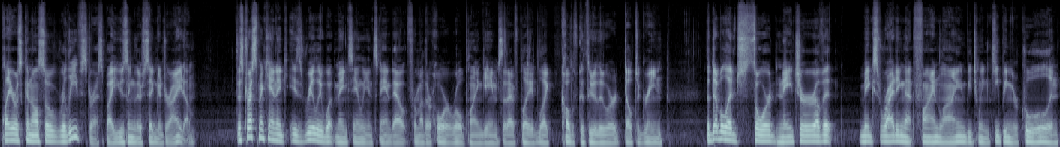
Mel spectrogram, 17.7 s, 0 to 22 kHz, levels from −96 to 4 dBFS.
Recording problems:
none

